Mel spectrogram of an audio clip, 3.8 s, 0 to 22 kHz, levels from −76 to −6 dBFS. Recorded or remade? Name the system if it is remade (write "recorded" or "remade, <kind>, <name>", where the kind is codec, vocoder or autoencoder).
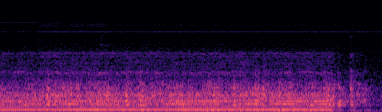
recorded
